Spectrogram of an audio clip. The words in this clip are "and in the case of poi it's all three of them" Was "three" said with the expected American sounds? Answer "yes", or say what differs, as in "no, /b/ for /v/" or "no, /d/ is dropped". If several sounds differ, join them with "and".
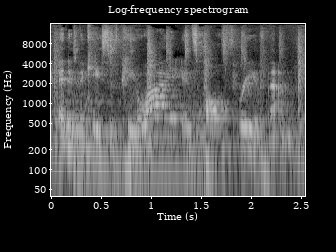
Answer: yes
